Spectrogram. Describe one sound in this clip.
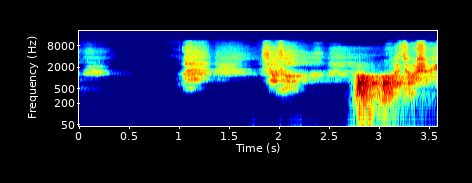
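A young man speaks coldly and close by.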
